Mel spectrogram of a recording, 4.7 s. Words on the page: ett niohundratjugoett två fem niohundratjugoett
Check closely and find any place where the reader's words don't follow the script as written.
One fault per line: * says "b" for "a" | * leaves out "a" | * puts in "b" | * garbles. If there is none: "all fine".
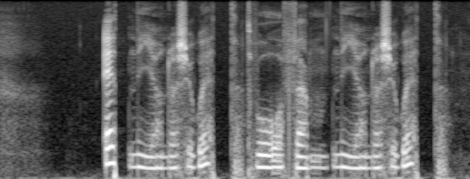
all fine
